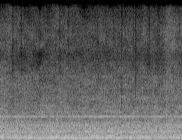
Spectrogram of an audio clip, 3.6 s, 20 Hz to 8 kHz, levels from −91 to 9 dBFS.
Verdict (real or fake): fake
